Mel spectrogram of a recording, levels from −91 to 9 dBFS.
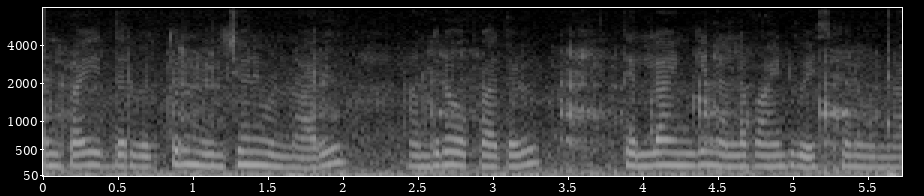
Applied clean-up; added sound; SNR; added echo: none; Wind; 4 dB; none.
